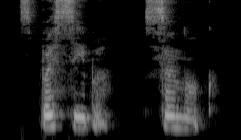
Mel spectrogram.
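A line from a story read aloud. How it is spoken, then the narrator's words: Quiet mother. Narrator (Russian): негромко произнесла мать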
